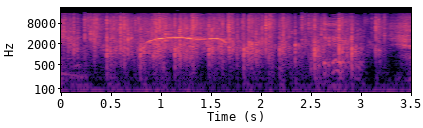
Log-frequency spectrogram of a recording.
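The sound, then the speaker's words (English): A church audience claps hands to the Lord during a sermon, a dense, steady burst of applause, with a brief high whistle-like cry rising over it early on and voices calling out through the clapping. “Somebody ought to clap their hands to the Lord right there.”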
